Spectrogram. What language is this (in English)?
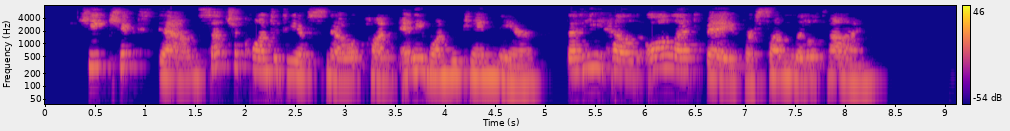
English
